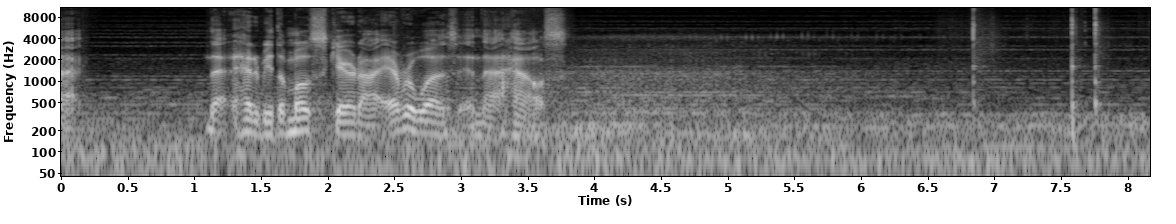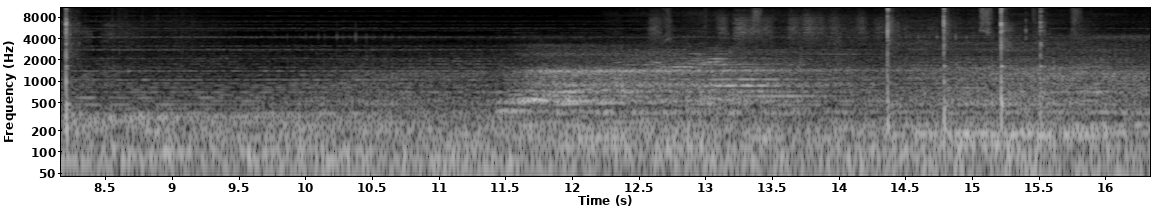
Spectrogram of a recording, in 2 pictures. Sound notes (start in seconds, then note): 7.5 tapping light; 8.9 eerie music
